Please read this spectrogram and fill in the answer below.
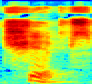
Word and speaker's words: chips: Fish and chips both have a short I sound.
